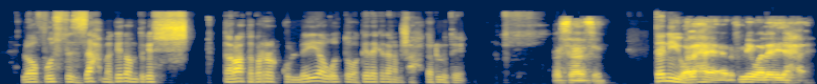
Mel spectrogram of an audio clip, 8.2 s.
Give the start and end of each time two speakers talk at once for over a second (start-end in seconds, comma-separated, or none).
none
